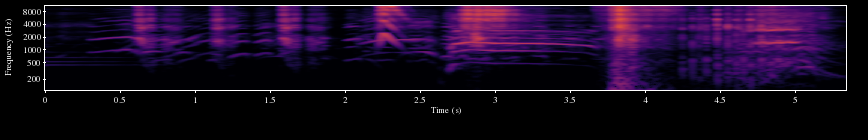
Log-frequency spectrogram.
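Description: Cartoon vocal noises and sound effects: short yelps, a falling whistle-like glide and a man's held scream, cut by a loud crash about four seconds in as the teacher is flung from the room.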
